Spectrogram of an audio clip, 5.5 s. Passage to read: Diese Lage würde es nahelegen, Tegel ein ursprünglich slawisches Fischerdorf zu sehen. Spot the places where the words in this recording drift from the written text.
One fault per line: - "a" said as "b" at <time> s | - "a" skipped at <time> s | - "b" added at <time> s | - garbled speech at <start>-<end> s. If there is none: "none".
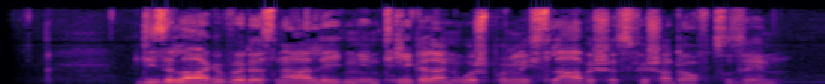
- "in" added at 2.4 s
